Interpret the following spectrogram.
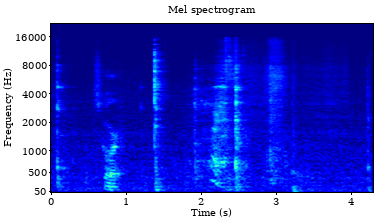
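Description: A metal utensil clinking against a glass bowl as ground beef is scooped out, with a few sharp clinks spread over the seconds.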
